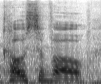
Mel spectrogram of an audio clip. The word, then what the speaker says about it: Kosovo: I don't know for Albanians, it's not that common to pronounce it Kosovo because they are also Albanians. So. Right, right. And but before... I really want to go there. I heard it's really a beautiful country and interesting. Yeah, I mean, it's a country that has suffered a lot. I mean, part of Albania that has suffered a lot because it's not even a country. Don't have Kosovo is like Slavic pronunciation, but the name in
